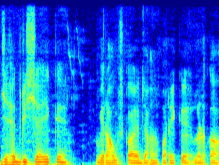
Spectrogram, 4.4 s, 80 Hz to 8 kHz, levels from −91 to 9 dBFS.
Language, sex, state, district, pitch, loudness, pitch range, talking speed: Hindi, male, Chhattisgarh, Korba, 110 Hz, -17 LUFS, 105-120 Hz, 150 wpm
